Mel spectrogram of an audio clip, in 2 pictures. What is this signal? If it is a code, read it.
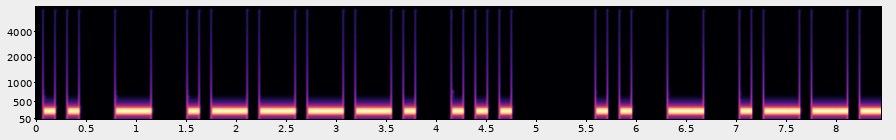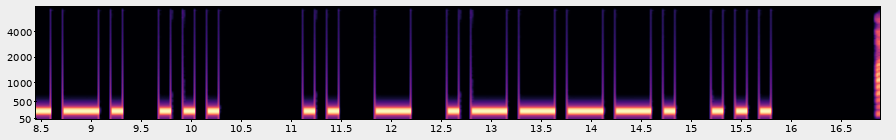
Morse code, heard as a keyed tone, about 10 wpm, 250 Hz. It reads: IT'S IT'S IT'S
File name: morse / morse-training-10WPM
